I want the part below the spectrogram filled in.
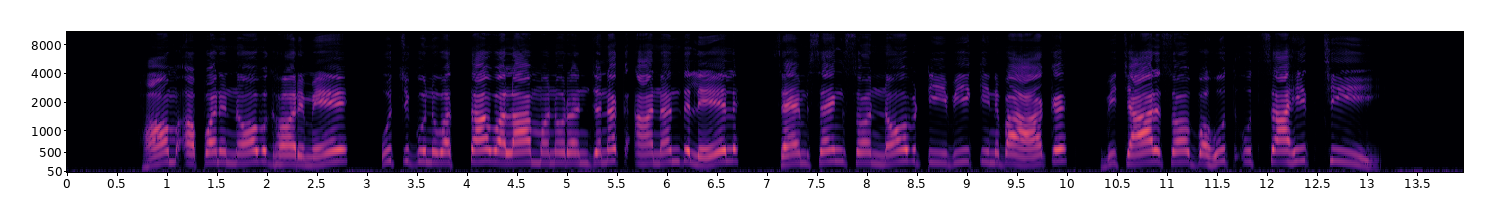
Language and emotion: Maithili, happy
